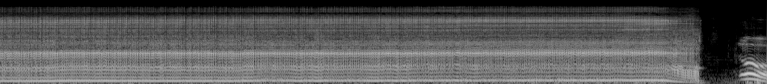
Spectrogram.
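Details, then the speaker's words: Team Losi XXX-NT nitro RC pickup engine, deliberately run a little rich to get fuel through it; it runs very cool. A high, steady, slightly blubbery drone at constant speed, then it cuts off: rich running. "so this motor I have to run it a little bit Rich because I'm basically just trying to get a little uh fuel through it right there but it's running very cool"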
